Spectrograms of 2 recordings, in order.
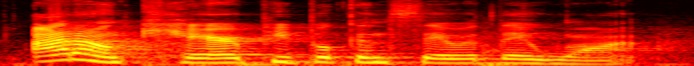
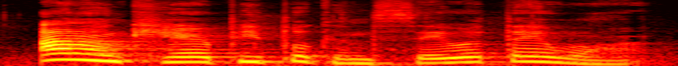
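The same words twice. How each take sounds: First: It is said in a snippy tone. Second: It is said in a relaxed tone.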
